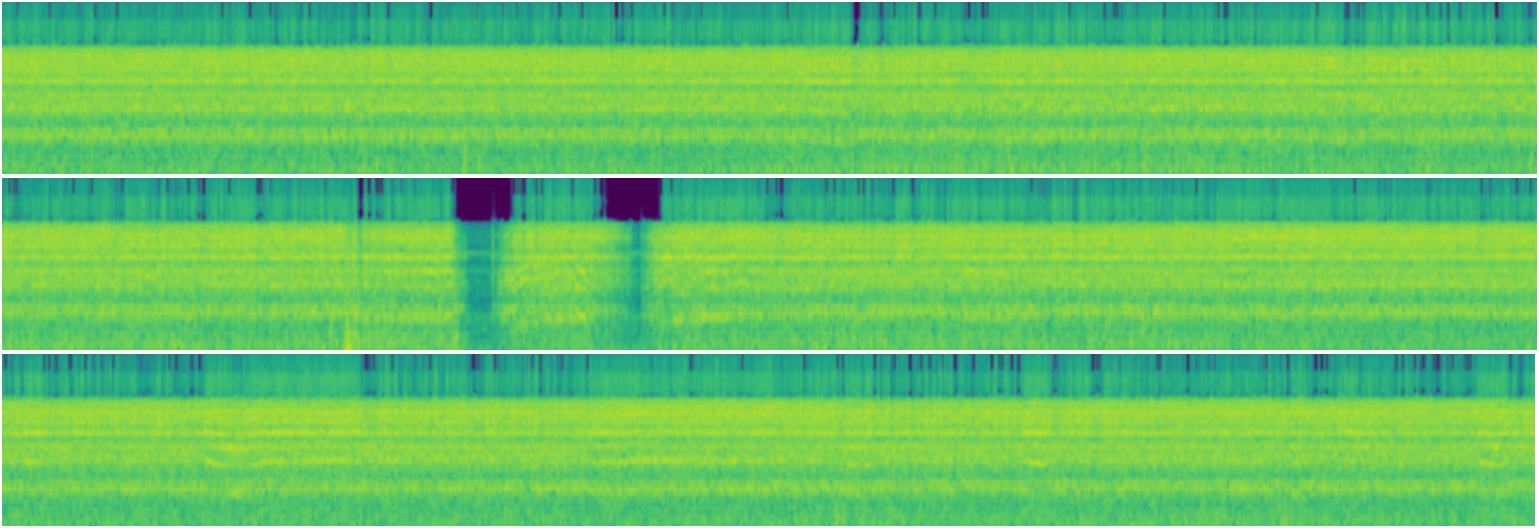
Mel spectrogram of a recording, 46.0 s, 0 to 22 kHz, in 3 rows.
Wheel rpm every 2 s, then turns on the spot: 230, 240, 230, 230, 230, 230, 230, 230, 220, 140, 100, 190, 230, 230, 230, 230, 230, 230, 230, 230, 230, 230, 230.
none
